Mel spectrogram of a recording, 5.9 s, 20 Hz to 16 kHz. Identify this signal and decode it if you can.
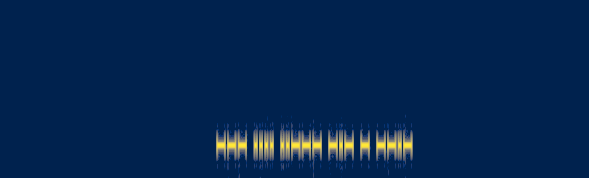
Morse code, heard as a keyed tone, about 45 wpm, 700 Hz. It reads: OH2KTQ
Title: DXCC-100 Call Signs - 6 Characters - 45wpm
